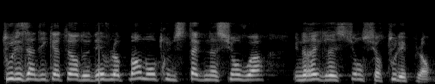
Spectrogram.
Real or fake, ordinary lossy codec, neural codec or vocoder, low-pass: real; none; none; 7.2 kHz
